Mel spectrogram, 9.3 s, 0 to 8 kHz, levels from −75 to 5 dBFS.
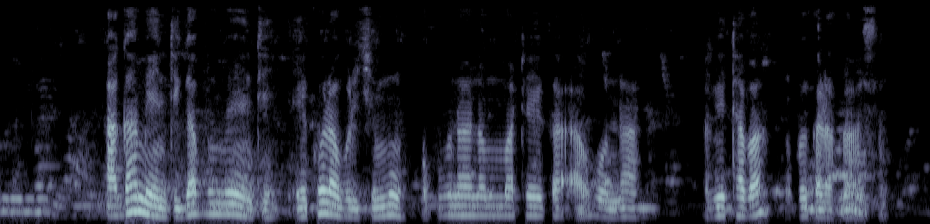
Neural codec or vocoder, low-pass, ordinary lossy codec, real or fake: none; 7.2 kHz; MP3, 48 kbps; real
